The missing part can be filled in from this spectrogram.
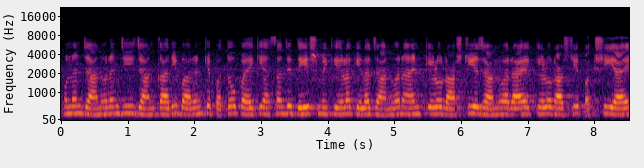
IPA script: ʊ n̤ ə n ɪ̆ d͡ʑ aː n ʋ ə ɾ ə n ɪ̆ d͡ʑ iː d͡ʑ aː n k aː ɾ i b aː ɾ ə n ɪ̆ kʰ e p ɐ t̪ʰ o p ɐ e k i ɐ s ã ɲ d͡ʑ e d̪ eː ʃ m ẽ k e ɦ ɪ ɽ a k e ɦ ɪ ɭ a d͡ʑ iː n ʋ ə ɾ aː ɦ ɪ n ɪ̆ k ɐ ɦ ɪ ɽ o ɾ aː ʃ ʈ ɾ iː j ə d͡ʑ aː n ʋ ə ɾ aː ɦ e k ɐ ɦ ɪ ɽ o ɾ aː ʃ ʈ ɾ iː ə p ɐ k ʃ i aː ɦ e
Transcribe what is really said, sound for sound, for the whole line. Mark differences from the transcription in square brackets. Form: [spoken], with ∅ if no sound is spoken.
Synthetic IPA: ʊ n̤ ə n ɪ̆ d͡ʑ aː n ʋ ə ɾ ə n ɪ̆ d͡ʑ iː d͡ʑ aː n k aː ɾ i b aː ɾ ə n ɪ̆ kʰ e p ɐ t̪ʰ o p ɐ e k i ɐ s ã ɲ d͡ʑ e d̪ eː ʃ m ẽ k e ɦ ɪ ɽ a k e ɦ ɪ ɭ a d͡ʑ [aː] n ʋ ə ɾ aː ɦ ɪ n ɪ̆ k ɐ ɦ ɪ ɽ o ɾ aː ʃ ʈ ɾ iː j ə d͡ʑ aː n ʋ ə ɾ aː ɦ e k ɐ ɦ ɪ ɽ o ɾ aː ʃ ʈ ɾ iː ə p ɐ k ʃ i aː ɦ e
